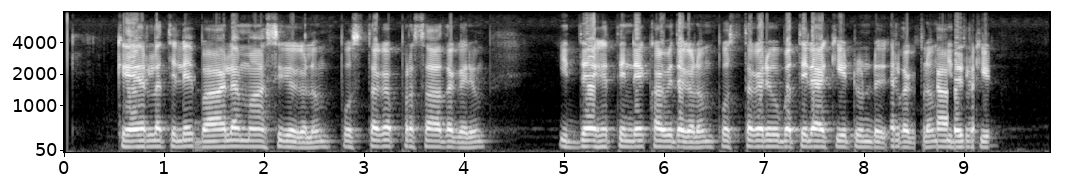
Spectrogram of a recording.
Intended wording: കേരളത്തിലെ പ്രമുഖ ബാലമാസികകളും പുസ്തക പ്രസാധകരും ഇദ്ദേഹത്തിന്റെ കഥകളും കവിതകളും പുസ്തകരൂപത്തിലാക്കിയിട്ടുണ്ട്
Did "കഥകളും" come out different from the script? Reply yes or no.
yes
